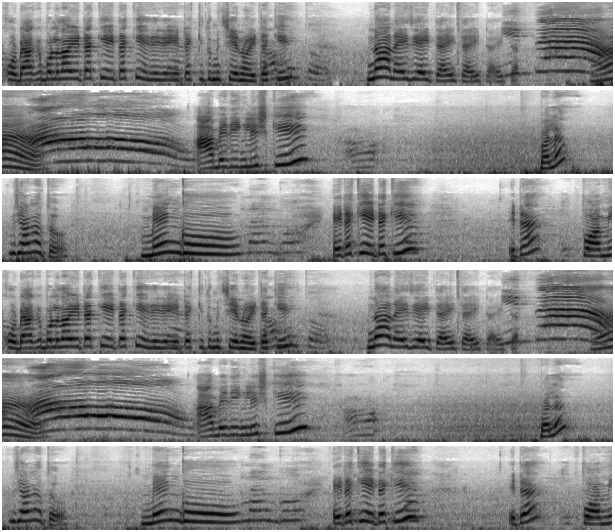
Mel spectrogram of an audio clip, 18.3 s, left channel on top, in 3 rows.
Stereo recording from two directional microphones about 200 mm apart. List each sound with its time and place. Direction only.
0.0 s a woman's voice: 10° left (ahead or behind)
3.6 s a child's voice: 15° left (ahead or behind)
11.5 s a woman's voice: 20° left (ahead or behind)
14.3 s a sound: 25° left (ahead or behind)
15.2 s a woman's voice: 20° left (ahead or behind)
